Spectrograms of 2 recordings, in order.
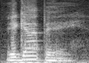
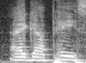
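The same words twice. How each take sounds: First: The stress is on the syllable 'ga'. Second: The stress is not on the syllable 'ga'. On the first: "I'm putting the accent on the ga" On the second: "supposedly the correct way would be"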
